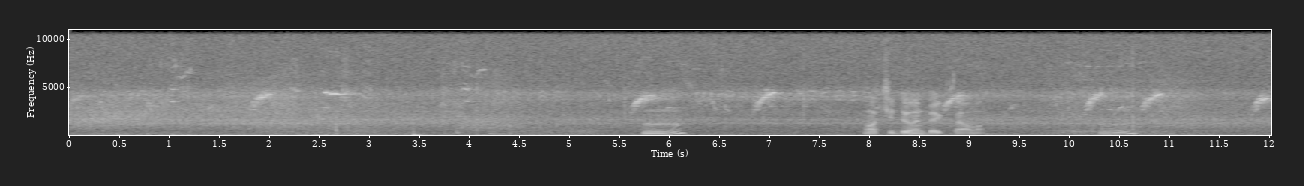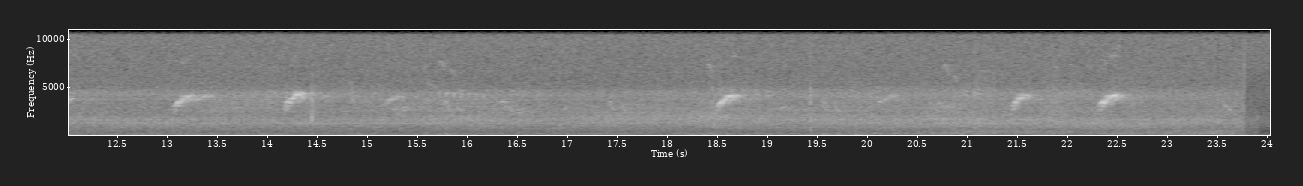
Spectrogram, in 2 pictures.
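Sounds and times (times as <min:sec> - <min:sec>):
faint hum: 0:00.0 - 0:24.0
small bird chirping: 0:05.4 - 0:08.0, 0:08.7 - 0:11.1.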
